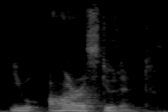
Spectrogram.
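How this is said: It is said with emphasis, reassuringly.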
